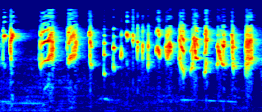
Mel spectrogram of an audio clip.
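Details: Long-tailed shrike singing actively with a full set of fill-in phrases. Fast, unbroken chatter of sharp, varied notes, rising in pace to about six per second, with a faint steady low tone beneath.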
